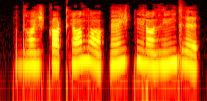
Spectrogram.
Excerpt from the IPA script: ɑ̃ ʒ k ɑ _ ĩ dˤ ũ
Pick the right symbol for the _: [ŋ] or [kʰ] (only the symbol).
kʰ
